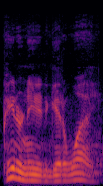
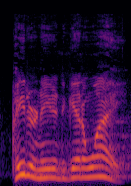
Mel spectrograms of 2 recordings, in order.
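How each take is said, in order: First: Said in the usual way. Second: Higher, stressing PETER; emphatic repeat. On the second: Shown as a demonstration. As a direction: press "Peter needed to get away" harder. Preacher repeats line for emphasis.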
